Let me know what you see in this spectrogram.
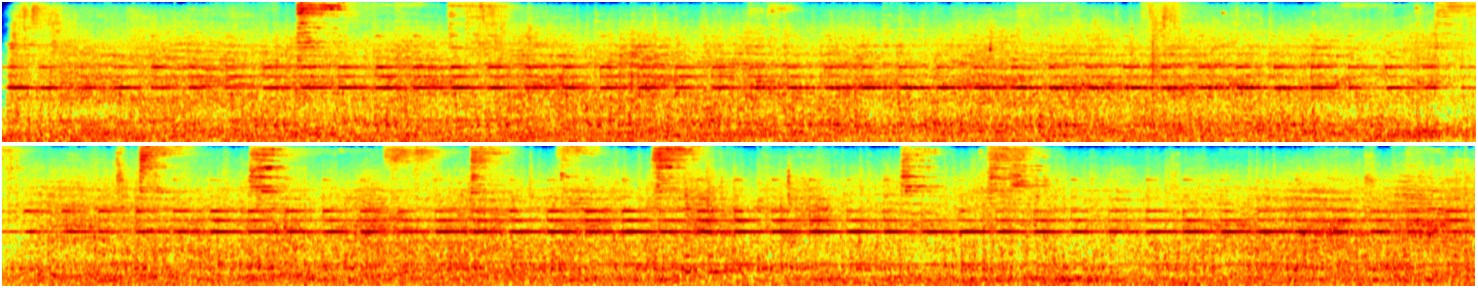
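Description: Double-stacked container freight train rolling past at close range: a steady heavy rumble of wagons on the rails, with scattered clicks and rattles, more of them in the second half. A few steady high tones run through it.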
